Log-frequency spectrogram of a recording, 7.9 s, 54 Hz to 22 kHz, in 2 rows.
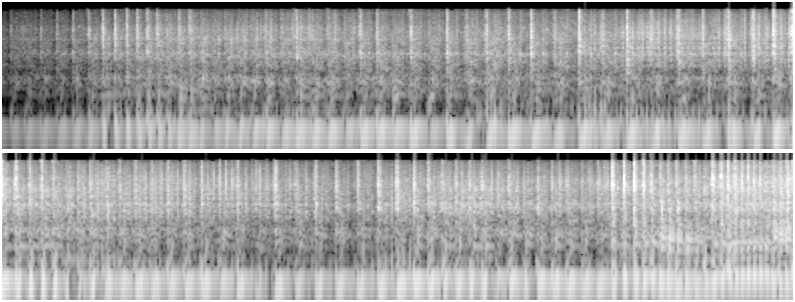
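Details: Workshop-restored 1970s Alan Clews CCM big-single racer dirt bike, oil carried in the frame, revving with an open pipe: deep, even thumping with steady firing pulses as revs build. It sounds healthy and strong.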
